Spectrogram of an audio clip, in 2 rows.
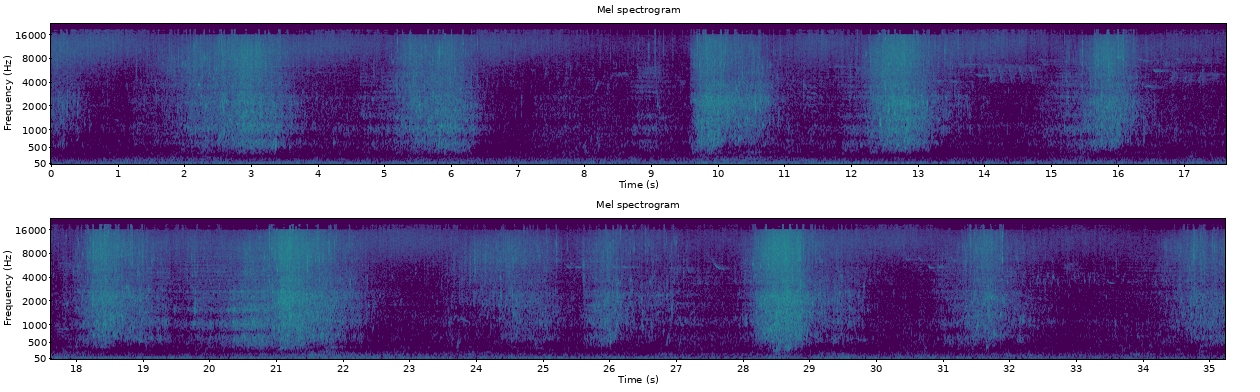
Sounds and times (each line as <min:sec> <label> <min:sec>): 0:00.0 Calm waves 0:35.2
